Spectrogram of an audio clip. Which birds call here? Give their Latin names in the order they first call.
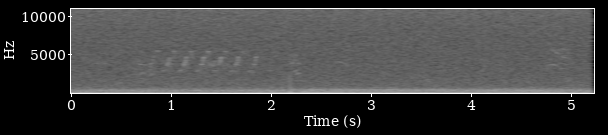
Chlorodrepanis virens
